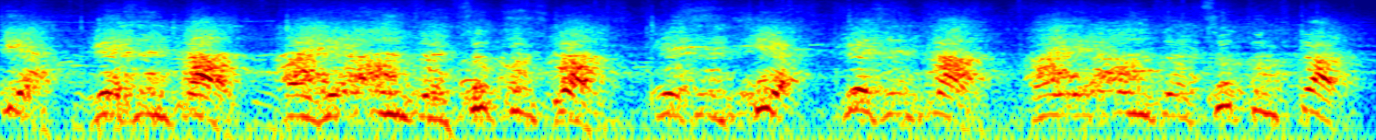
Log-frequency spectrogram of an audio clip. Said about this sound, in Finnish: Olemme täällä, olemme äänekkäitä, koska te varastatte tulevaisuutemme, nuoret huutavat.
